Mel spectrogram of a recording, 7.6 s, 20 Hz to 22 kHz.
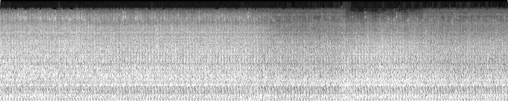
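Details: Old Hitachi excavator diesel, abandoned possibly over 10 years, started: steady idle at about three even pulses a second, holding without stumbling or dying; sounds healthy.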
